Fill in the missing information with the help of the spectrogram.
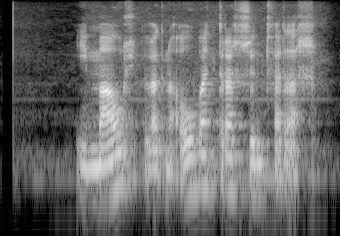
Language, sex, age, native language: Icelandic, male, 20-29, Icelandic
